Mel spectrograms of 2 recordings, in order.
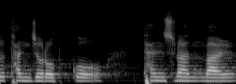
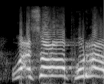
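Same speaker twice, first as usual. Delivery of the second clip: furious bark, very loud, high and shrill; 16 dB louder than usual. Showing how not to talk to evangelism contacts: as if angry. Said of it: "막 화내듯이 그렇게 얘기하면 안 됩니다".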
